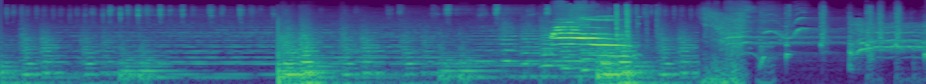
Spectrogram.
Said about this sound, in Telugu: అది పిల్లిరా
